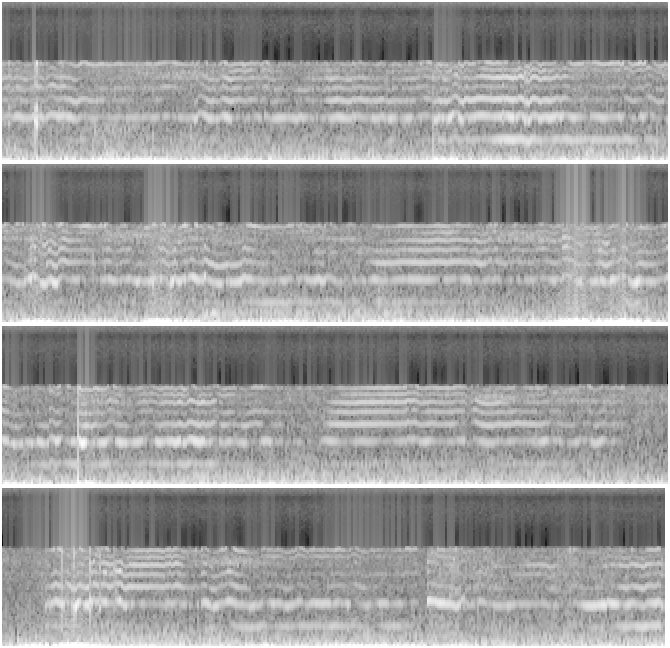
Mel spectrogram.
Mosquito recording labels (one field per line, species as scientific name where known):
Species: mosquito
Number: one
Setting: cup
